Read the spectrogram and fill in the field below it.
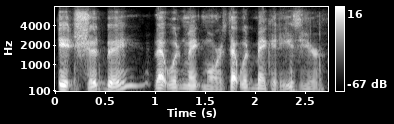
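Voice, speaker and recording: A man's voice: lowish voice, big pitch swings, normal speed, pushed and bright, breathy edge, low-quality recording. An American man chatting casually on a video call, explaining at length and often restarting his sentences. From United States. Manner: explanatory, stumbles over restarts. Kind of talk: casual chat.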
